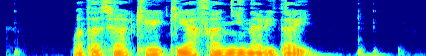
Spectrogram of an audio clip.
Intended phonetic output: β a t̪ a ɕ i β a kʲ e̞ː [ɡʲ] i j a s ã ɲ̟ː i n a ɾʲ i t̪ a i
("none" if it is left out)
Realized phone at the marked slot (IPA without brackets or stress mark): kʲ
